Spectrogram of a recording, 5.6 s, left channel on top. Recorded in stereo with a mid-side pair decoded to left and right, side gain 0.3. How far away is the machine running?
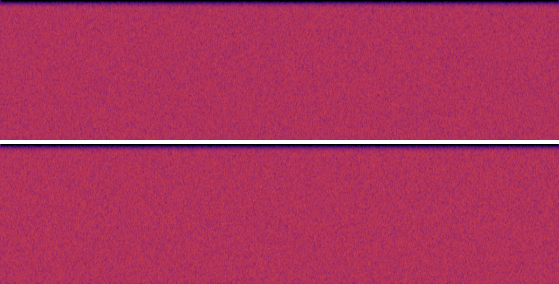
I don't hear a machine running.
